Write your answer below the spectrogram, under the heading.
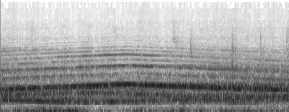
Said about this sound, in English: With sirens blaring and air defenses intercepting the missiles, alarms across Israel sent people scrambling for their air raid shelters.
